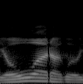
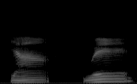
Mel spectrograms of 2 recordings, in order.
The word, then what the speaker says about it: 야훼: 하나님께 스스로 밝히신 이름은 우리가 여호와라고 이렇게 발음하고 있는데 이것은 성경을 정확하게 이렇게 표기하지 못해서 이렇게 나온 그런 발음입니다. 원래 신명사문자, 하나님의 이름을 나타내는 신명사문자를 있는 그대로 우리가 발음한다면 야훼 하나님이십니다.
